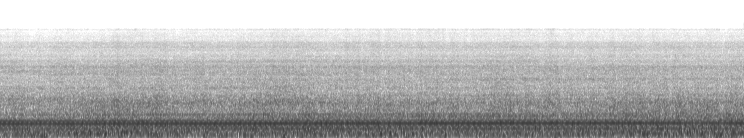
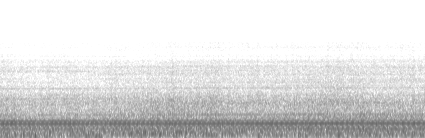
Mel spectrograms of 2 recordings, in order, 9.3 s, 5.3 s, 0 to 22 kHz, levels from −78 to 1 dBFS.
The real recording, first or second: second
